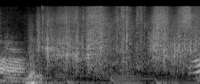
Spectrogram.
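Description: Wrapping paper crinkling and rustling as a present is unwrapped by hand, after a brief laugh at the start.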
